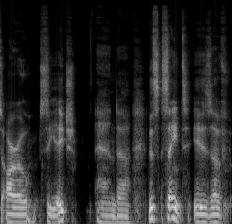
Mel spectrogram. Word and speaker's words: Roch: rope or oftentimes Rocco even sometimes Rocco or as I really prefer it the rock st. Roch as its pronounced or I guess I should say it's it's ro CH and this st.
